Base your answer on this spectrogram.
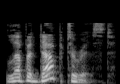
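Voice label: "lepidopterist", British English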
